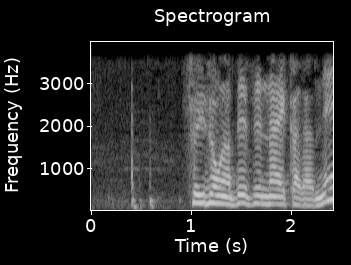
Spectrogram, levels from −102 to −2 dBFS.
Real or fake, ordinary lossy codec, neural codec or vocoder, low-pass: fake; none; vocoder, 44.1 kHz, 128 mel bands every 256 samples, BigVGAN v2; 3.6 kHz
